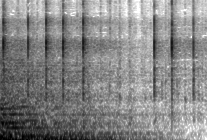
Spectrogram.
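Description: Typewriter keys clacking, about five strokes a second, as background music fades out.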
